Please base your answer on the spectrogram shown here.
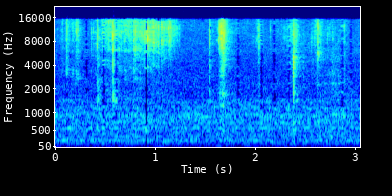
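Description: Paper being cut or torn by hand, faint rasping and snipping with a few crisp sharper rips, quiet and close with no talking.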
